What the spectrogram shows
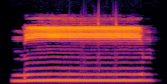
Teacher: अदा किया जाता है दोनों होठों के खुश हिस्से से · आप जबान के किनारे और ऊपर के दांतों की जड़ों से अदा करते हैं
